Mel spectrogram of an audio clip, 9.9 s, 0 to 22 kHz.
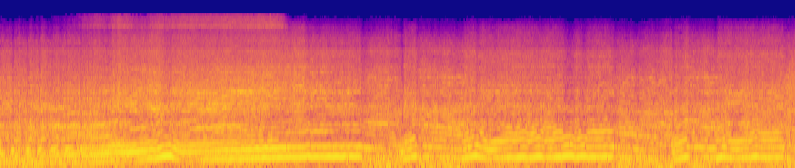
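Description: Yamaha YZ125 single-cylinder two-stroke dirt bike engine ridden hard at high revs. Its pitch climbs over the first two seconds, then holds high with a series of brief dips and quick recoveries, about once a second in the second half.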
